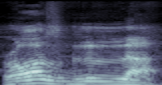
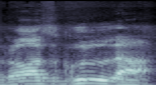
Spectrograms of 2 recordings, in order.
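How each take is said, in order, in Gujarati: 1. મોં ભરીને, ગોળ કરીને બોલાય છે. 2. મોં ભરીને, ગોળ કરીને બોલાય છે.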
